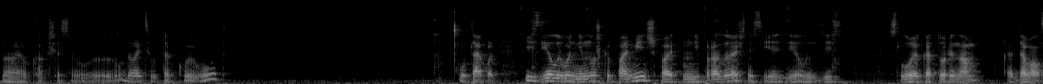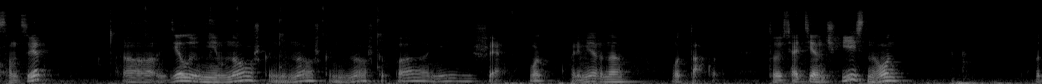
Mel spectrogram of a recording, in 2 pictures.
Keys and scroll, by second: 16.0 ctrl+-, 18.8 ctrl+=.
